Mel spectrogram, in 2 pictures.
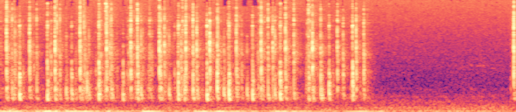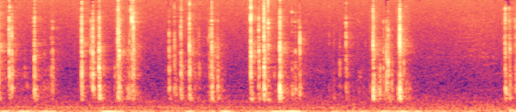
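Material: Plastic.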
